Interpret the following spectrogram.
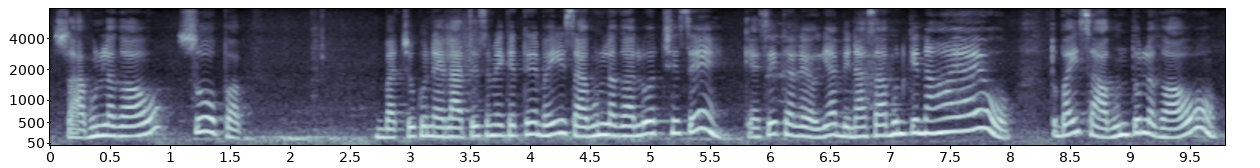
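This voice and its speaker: A woman with an Indian accent talks slowly and with care, drilling everyday English phrases. Her voice sits a little high, and each English line comes twice after the Hindi one. The audio is slightly dull and lo-fi. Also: animated, dark tone, a little hiss or hum. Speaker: English teacher. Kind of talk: slow, repetitive spoken English lesson.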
